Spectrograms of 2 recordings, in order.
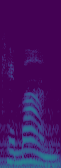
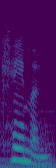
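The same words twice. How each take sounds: First: The stress is on the second syllable. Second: The stress is on the first syllable. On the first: "you pronounce it Cayman" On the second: "with the accent on the first syllable"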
